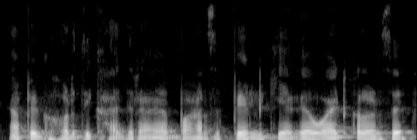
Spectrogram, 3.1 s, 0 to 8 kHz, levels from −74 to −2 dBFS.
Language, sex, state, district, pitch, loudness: Hindi, male, Bihar, West Champaran, 110 Hz, -18 LUFS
